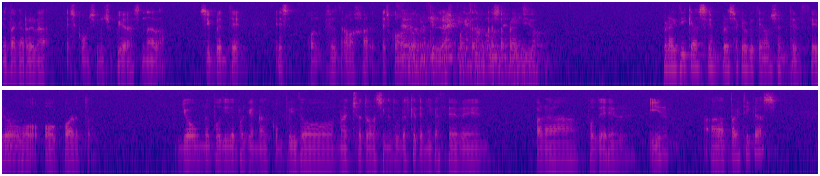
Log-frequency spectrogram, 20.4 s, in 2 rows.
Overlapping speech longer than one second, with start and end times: 4.9-6.7

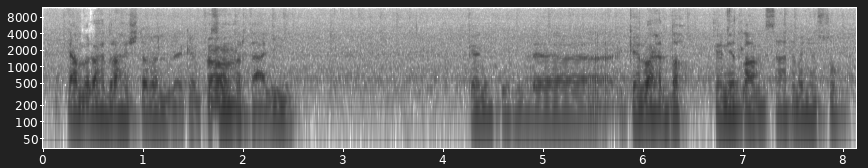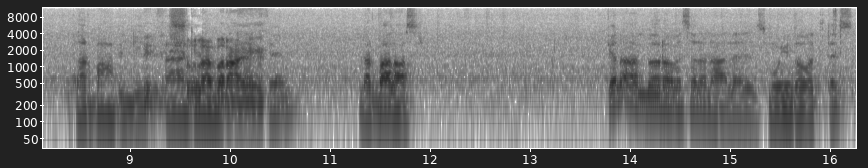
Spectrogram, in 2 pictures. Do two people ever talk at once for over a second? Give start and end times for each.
9.1-10.4

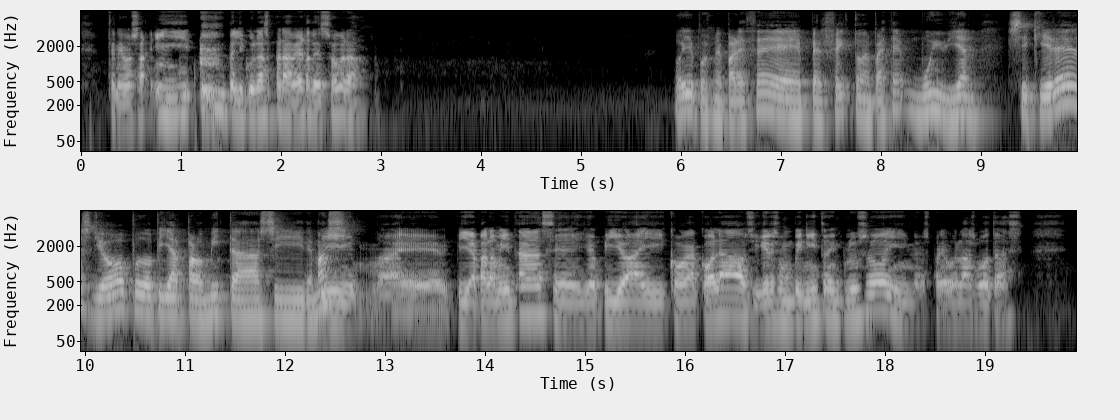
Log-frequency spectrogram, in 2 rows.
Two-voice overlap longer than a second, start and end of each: none

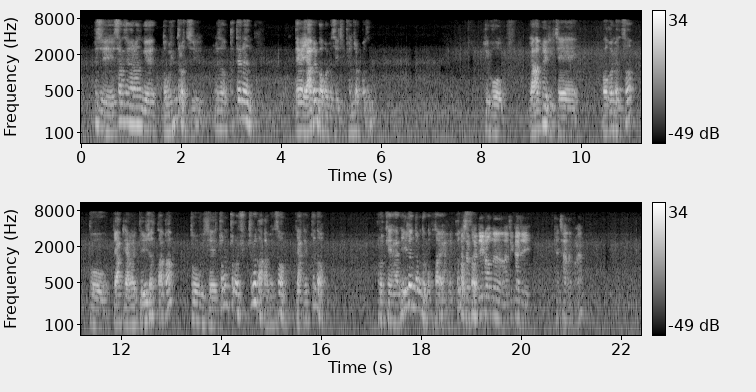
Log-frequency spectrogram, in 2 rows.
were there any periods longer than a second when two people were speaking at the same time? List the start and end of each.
none

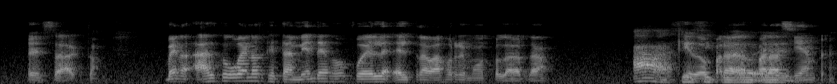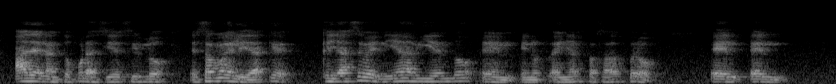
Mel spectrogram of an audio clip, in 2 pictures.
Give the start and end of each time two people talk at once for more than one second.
6.8-8.0

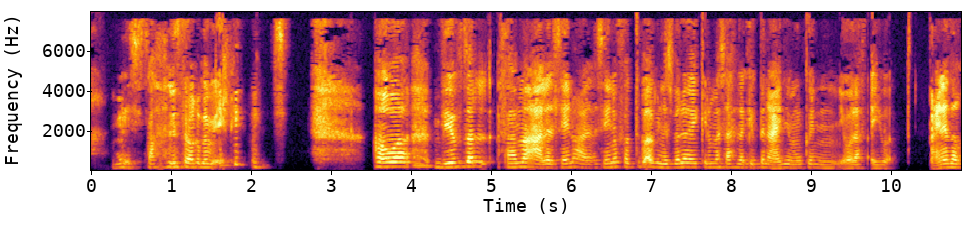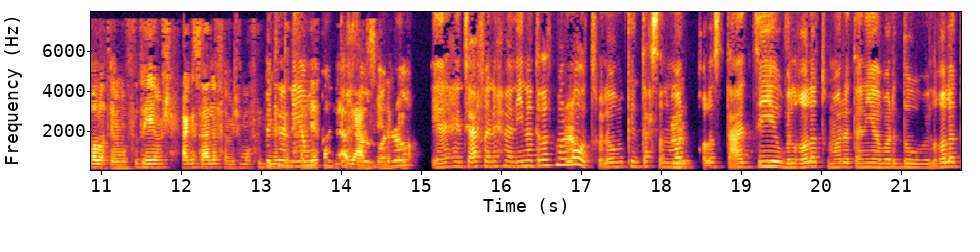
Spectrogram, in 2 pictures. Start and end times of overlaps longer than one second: 13.1-14.9

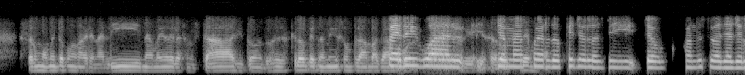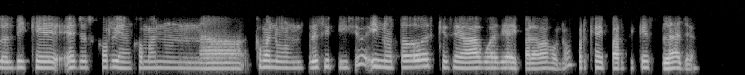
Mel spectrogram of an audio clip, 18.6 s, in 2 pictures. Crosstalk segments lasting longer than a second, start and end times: 5.7-6.9

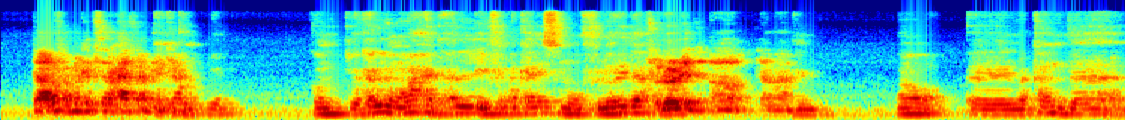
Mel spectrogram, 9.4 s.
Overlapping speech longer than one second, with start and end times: none

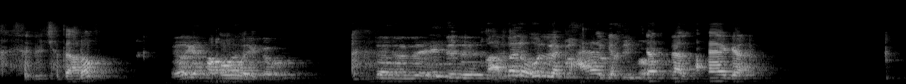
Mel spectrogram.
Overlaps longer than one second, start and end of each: 4.8-6.5

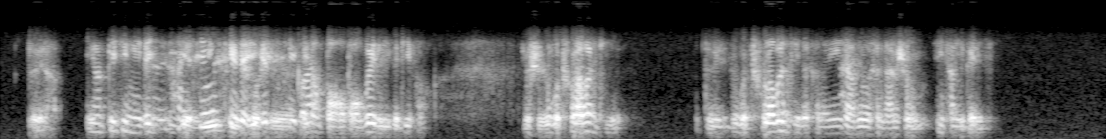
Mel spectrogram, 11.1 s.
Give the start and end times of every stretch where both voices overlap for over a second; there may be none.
1.5-3.2

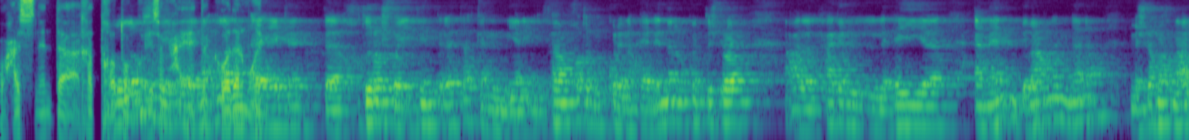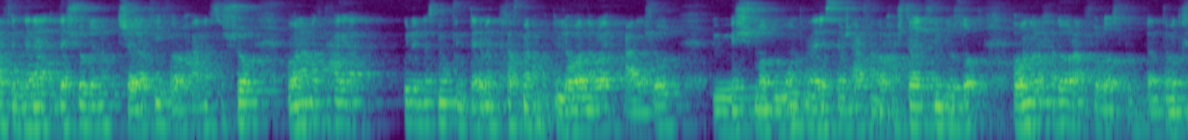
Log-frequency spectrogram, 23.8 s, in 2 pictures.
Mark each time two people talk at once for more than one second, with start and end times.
1.1-2.7

